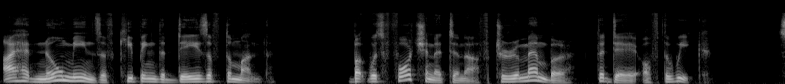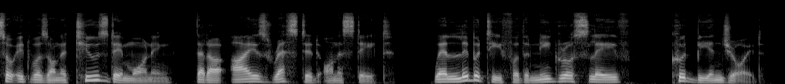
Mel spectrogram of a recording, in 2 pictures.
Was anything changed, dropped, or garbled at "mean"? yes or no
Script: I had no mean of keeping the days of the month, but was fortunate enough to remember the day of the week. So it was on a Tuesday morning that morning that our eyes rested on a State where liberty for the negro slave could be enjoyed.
yes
